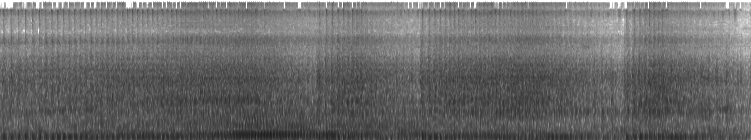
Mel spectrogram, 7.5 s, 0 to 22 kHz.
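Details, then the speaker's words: Yamaha R15 motorcycle stumbling as throttle is opened slightly, chugging unevenly and nearly dying, hard to ride; malfunction indicator light came on, cause not yet found. "itulah masalahnya, teman-teman. Sulit untuk dikendarai."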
